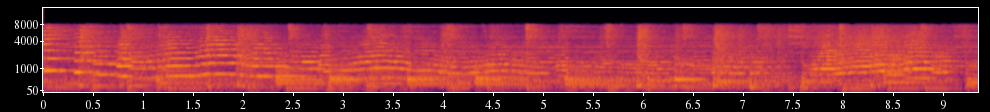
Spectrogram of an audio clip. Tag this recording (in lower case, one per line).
musical instrument
music
jazz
